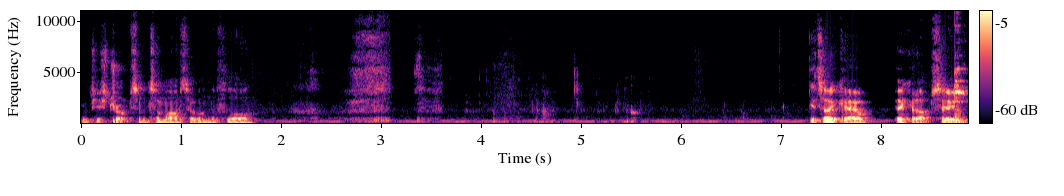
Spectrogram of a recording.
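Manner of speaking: half-whispered, breathy talk with mouth full of food. Eating an omelette while talking, with a sore tooth socket: talking with mouth full. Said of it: "struggling to contain food in my mouth right now".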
